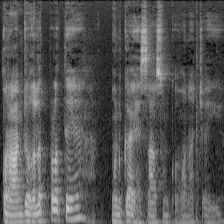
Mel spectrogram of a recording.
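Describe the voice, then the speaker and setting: Gravelly impassioned male preacher. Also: medium pitch. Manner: swells from quiet to loud, impassioned rises. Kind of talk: sermon.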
